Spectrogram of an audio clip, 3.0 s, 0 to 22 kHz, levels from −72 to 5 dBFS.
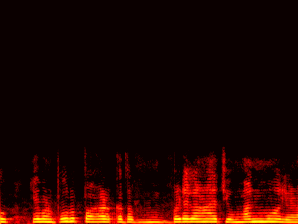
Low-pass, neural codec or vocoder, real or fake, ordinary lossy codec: none; codec, 16 kHz, 4 kbps, FreqCodec, smaller model; fake; none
